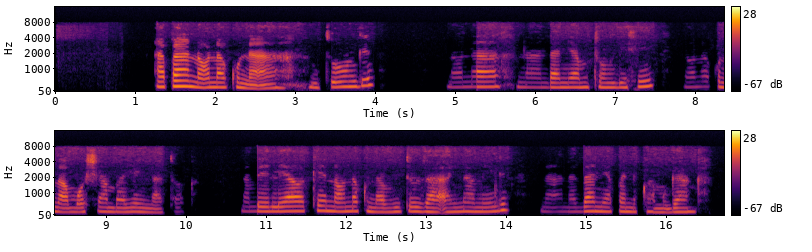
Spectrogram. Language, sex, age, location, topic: Swahili, female, 50+, Nakuru, health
